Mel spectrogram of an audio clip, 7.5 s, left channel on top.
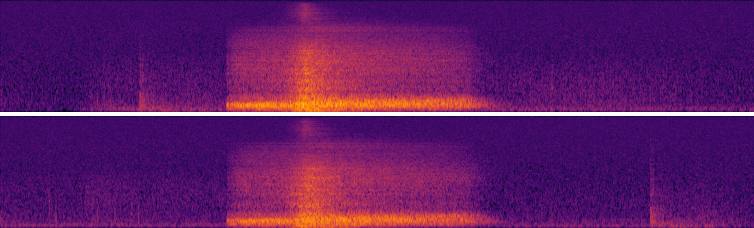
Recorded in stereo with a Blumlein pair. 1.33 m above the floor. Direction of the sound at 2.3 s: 55° left.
